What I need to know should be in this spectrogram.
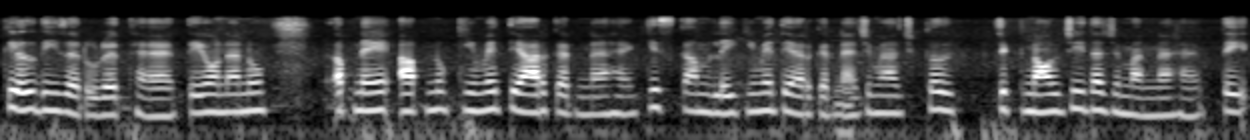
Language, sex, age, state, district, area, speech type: Punjabi, female, 18-30, Punjab, Rupnagar, urban, spontaneous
